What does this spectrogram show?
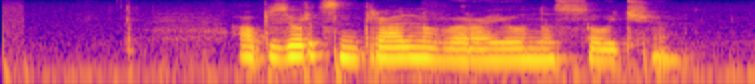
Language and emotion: Russian, neutral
